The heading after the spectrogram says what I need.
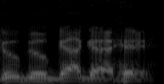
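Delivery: put-on cocky cowboy voice. Reading a mean tweet aloud in a stupid cocky McCree voice. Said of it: "stupid, cocky McCree voice like".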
